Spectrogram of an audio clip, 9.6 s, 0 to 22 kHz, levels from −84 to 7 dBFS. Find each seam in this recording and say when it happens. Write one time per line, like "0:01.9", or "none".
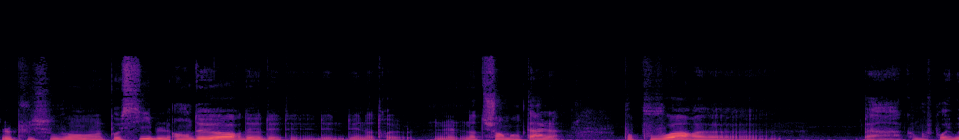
0:01.7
